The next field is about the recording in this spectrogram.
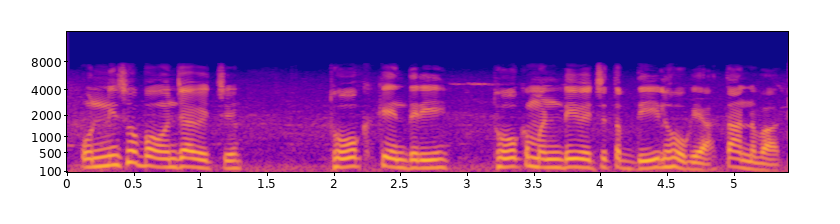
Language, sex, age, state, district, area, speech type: Punjabi, male, 18-30, Punjab, Ludhiana, rural, read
